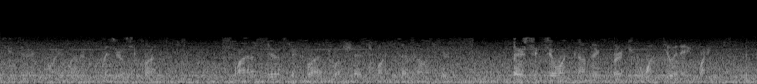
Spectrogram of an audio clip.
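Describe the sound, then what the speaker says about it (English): A Dash 8 turboprop passes at Toronto Pearson airport, giving a steady, loud, broad engine roar that holds level throughout and is heard alone. "And we have a Dash 8."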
